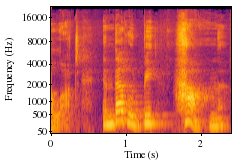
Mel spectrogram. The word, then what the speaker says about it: hann: And that would be han. Don't mix it up with han, even though it's pronounced exactly the same.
